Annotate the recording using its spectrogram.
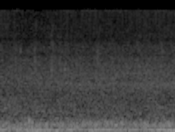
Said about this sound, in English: I can hear the rain through that. I wonder if the listeners will be able to hear. It's so nice.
